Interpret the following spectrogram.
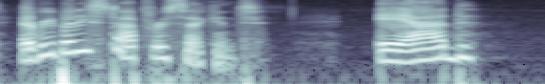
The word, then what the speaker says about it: Admiralty: Admiralty. Admiralty, not admiralty. There's not an extra syllable in there. It's Admiralty. I know, everybody says it Admiralty. It's not Admiralty!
